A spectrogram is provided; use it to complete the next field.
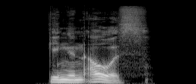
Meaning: inflection of ausgehen: 1. first/third-person plural preterite 2. first/third-person plural subjunctive II
- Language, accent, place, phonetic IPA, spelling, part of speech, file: German, Germany, Berlin, [ˌɡɪŋən ˈaʊ̯s], gingen aus, verb, De-gingen aus.ogg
